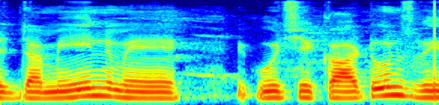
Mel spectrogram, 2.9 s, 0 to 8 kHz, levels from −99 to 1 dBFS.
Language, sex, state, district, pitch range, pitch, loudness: Hindi, male, Jharkhand, Ranchi, 135-175 Hz, 145 Hz, -16 LUFS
